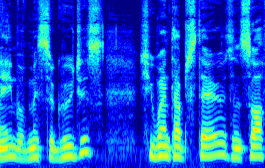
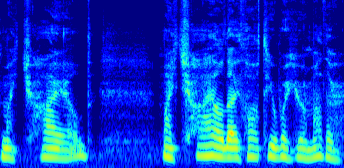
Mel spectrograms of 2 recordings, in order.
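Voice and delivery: ordinary delivery

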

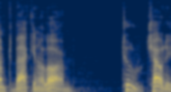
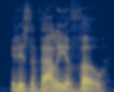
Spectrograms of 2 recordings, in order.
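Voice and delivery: usual speaking voice

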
